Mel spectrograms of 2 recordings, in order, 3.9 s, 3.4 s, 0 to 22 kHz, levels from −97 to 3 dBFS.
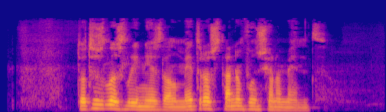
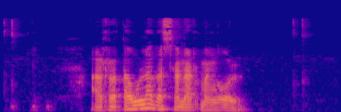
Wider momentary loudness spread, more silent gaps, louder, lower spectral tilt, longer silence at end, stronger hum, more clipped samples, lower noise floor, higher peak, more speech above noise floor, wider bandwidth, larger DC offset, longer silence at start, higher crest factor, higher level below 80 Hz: first, 12 LU vs 9 LU; neither; first, -21 LUFS vs -32 LUFS; about the same, -5 dB/octave vs -5.5 dB/octave; second, 0.6 s vs 0.95 s; neither; neither; second, -62 dBFS vs -66 dBFS; first, -2 dBFS vs -12 dBFS; first, 41 dB vs 35 dB; about the same, 11.5 kHz vs 11.5 kHz; neither; first, 0.45 s vs 0.1 s; about the same, 22 dB vs 22 dB; about the same, -54 dBFS vs -58 dBFS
